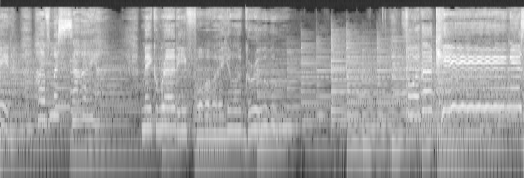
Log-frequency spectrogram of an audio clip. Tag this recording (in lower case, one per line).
song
